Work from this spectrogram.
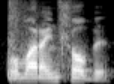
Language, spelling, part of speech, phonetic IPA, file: Polish, pomarańczowy, adjective, [ˌpɔ̃marãj̃n͇ˈt͡ʃɔvɨ], Pl-pomarańczowy2.oga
